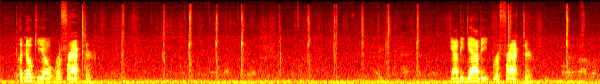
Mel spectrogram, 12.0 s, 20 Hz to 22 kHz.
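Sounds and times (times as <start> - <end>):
low steady hum: 0.0 - 12.0
trading cards clicking: 3.2 - 8.5, 10.1 - 10.4.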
